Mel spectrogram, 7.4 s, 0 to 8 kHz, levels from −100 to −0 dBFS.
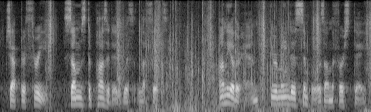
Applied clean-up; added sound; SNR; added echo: none; Crumpling, crinkling + Rattle; 11 dB; none.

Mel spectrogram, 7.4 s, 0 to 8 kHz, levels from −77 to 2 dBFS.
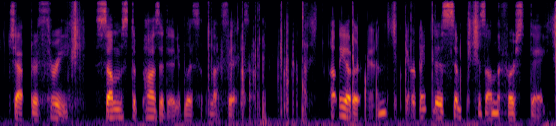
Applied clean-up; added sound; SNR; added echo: neural diffusion model UNIVERSE++.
